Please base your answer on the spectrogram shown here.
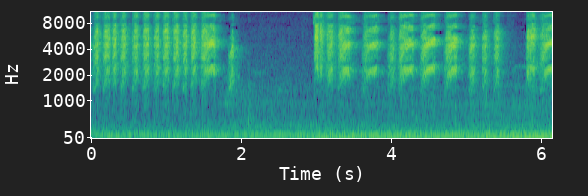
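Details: Oriental magpie-robin giving extended 'nyerecet' chatter: a fast train of scratchy, buzzy pulses, a short break, then more rapid rasping phrases, with a low mechanical hum throughout.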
